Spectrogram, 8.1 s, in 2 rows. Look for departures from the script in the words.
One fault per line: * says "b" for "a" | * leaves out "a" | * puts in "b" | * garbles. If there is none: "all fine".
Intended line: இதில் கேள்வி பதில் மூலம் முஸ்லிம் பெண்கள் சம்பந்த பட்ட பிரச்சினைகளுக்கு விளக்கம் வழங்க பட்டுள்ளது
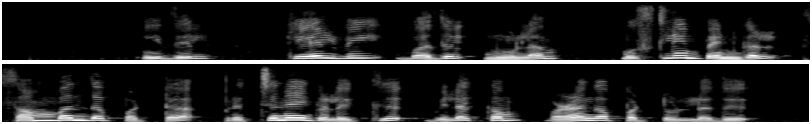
all fine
